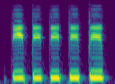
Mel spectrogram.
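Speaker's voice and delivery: high, even electronic beeping; imitated phone beeps. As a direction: beep softly on one high note.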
